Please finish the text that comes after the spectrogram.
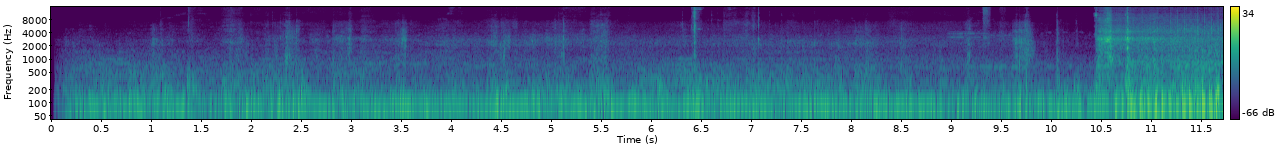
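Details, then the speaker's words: Bajaj Pulsar NS 125 single-cylinder bike idling with a fast, uneven metallic ticking over the low thump, caused by a loose timing chain tensioner. "ఈ ఇలా engine sound ఉందని మన దగ్గరికి అయితే తీసుకొని వచ్చారు అలా రావడానికి గల కారణం ఏమిటంటే లోపల ఉన్న టైమింగ్ చైన్ టెన్షనర్ వాల్స్ దీనికి లూస్ అవ్వడం వల్ల మనకి ఆ సౌండ్ అయితే క్రియేట్ అవుతు"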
